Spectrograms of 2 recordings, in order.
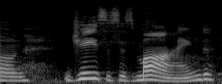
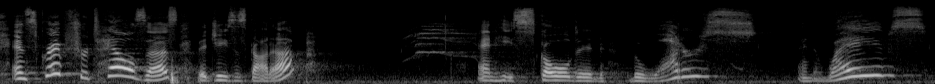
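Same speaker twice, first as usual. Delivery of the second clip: ordinary talk, nothing marked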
